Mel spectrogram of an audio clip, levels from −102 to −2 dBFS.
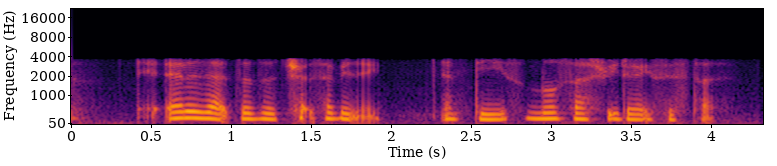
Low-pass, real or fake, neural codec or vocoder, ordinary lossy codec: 3.6 kHz; fake; codec, 16 kHz, about 1 kbps, DyCAST, with the encoder's durations; none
